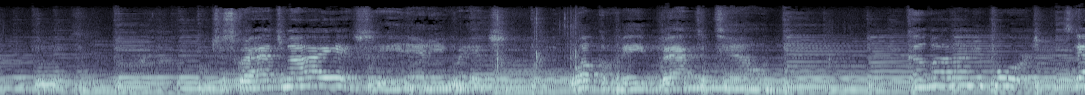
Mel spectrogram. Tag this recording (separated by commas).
Music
